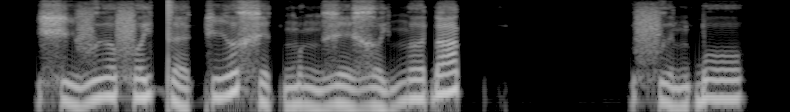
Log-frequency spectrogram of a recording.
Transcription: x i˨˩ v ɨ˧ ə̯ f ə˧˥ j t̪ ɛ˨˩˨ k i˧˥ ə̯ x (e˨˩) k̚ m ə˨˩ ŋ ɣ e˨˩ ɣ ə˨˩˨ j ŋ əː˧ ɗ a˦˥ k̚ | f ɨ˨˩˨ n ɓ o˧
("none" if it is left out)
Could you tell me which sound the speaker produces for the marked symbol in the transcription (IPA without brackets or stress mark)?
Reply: e˨˩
